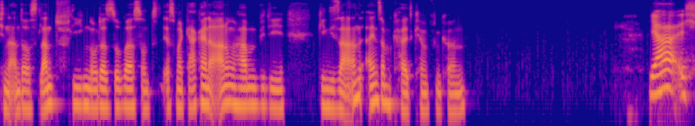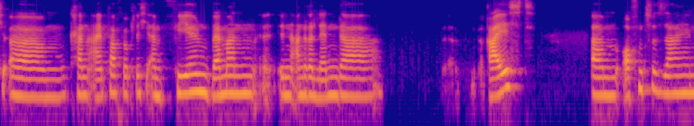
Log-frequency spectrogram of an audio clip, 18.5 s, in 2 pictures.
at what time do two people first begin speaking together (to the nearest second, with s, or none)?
none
